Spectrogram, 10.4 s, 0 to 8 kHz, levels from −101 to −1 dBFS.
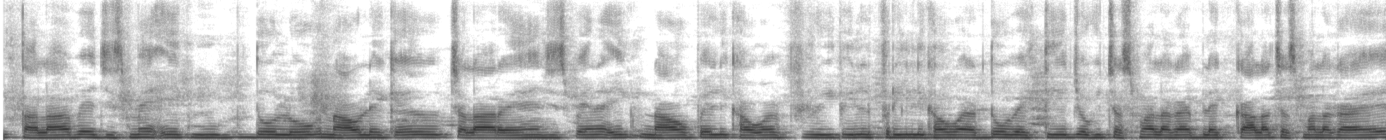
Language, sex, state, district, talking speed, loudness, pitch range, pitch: Hindi, male, Uttar Pradesh, Budaun, 200 wpm, -25 LUFS, 150-160 Hz, 155 Hz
